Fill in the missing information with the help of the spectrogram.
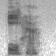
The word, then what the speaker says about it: hija: Hijo and hija.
